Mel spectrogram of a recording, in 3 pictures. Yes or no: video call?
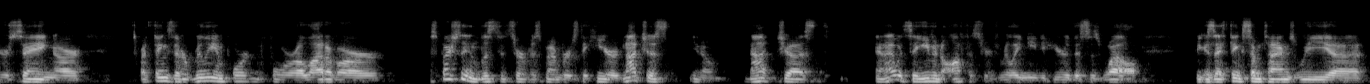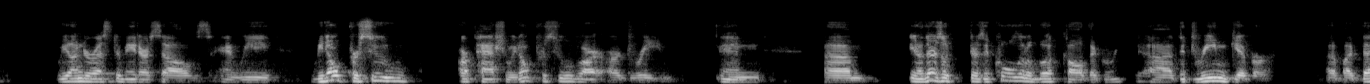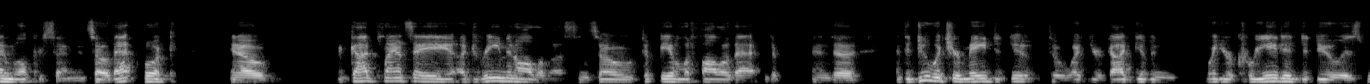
yes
